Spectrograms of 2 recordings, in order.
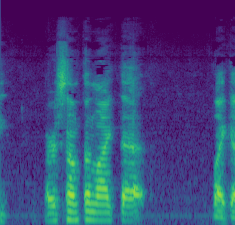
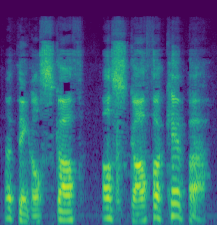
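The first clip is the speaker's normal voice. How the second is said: put-on louder, a bit higher posh English accent; lightly put-on posh English accent; 4 semitones higher, 9 dB louder, faster than usual. American mocking posh Brits in posh English accent. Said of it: "posh banter continues".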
